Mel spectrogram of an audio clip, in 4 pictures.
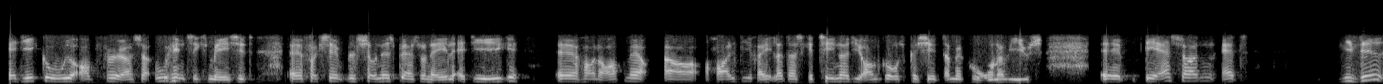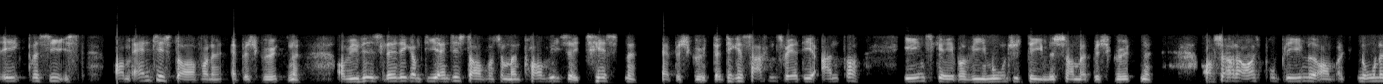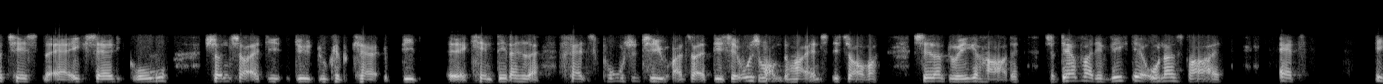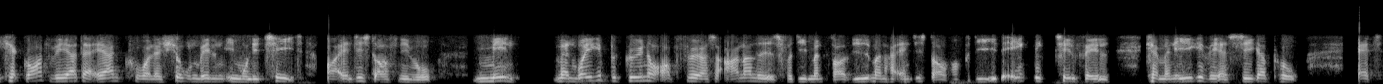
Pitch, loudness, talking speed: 165 Hz, -20 LUFS, 175 wpm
